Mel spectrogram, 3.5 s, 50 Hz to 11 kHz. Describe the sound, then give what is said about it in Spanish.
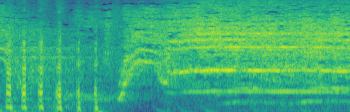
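A woman over sixty screams at people approaching her at a motor vehicle registry in Quilmes: a few short choppy vocal bursts lead into a loud, high, sustained shriek that climbs and then holds. “Y ese grito es de una persona de más de 60 y pico años.”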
